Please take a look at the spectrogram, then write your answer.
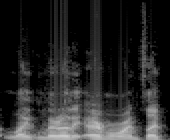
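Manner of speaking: ordinary talk, nothing marked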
